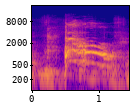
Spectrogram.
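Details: A female Jack Russell Terrier gives a single sharp, high bark that drops slightly in pitch, prompted by key words like hungry, goodies, walkies and "go for a ride".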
